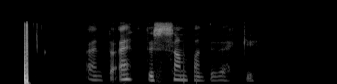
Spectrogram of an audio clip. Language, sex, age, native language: Icelandic, female, 50-59, Icelandic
